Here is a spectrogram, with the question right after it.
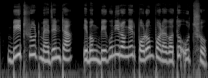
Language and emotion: Bengali, neutral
